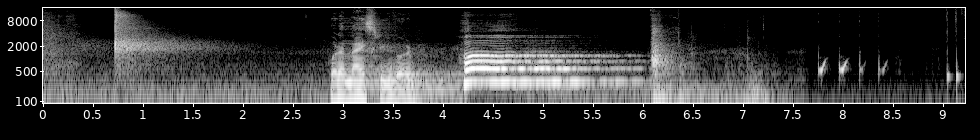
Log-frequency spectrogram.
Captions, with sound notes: (snaps fingers, echoes) What a nice reverb. Ahhh! (reverbs)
